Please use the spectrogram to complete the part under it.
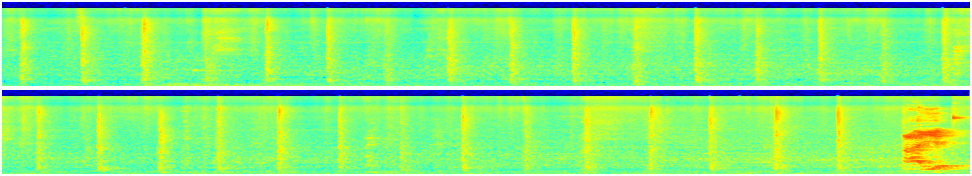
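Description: Sneakers tap and shuffle on a hard floor in a quick, steady rhythm.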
